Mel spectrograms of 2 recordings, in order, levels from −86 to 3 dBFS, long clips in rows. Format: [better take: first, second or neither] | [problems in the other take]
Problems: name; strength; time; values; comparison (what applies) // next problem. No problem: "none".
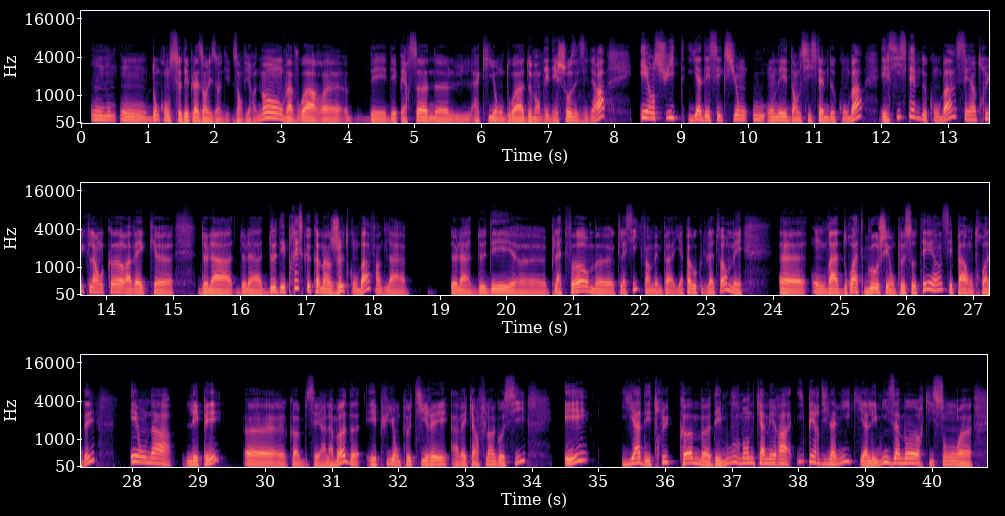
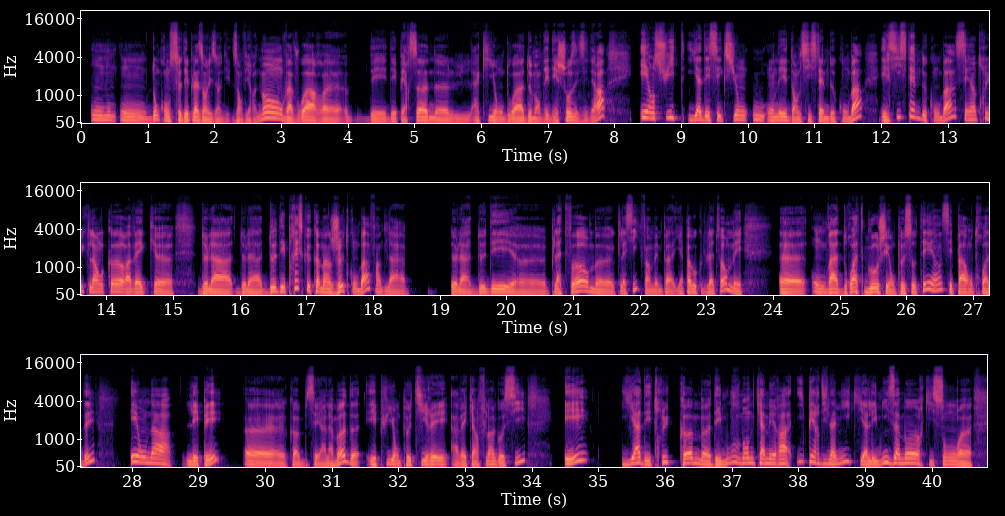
second | muffled; very slightly; fading above 3.5 kHz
